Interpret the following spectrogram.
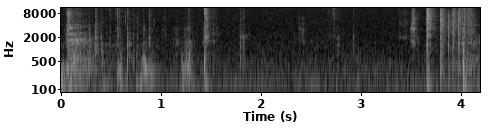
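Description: Faint clicks and taps of hard plastic being handled as a plug-in nightlight's two-part plastic case is pulled apart, with a cluster of sharper clicks about three and a half seconds in.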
